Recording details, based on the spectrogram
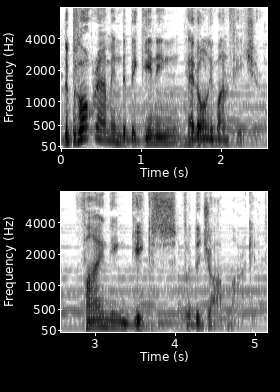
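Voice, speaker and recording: A man's voice: on the low side, sing-song, normal speed, music in the background. An actor playing a nostalgic, wryly amused man recalling his past conversationally in an interview-style audio drama. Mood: reflective, explanatory. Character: nostalgic man recalling lost love in a future world.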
